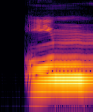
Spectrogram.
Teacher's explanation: Itu gunnah namanya. Bunyi yang keluar dari hidung.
